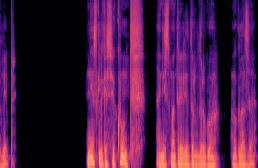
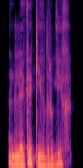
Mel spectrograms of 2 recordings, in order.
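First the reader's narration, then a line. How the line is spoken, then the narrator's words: Gloomy question. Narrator (Russian): мрачно спросил Максим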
